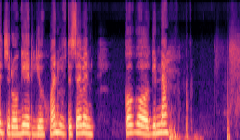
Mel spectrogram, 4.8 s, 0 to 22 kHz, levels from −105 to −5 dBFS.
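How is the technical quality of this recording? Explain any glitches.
The quality is held back by one problem that runs the whole way through. It sounds like Opus compression, likely at a low rate around 16 kbps in music mode, with bands filled by folding or noise, so speech turns grainy and rough.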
